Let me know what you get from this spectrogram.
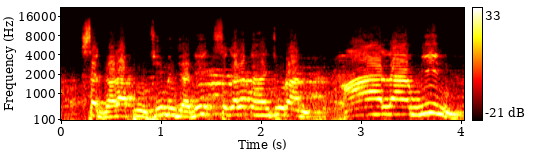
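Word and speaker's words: العالمين: puji menjadi segala kehancuran alamin itu alam semesta pakai Ain P Ain alamin tapi kalau jenan alamin pakai Hamzah artinya yang penyakitan yang berpenyakit atau orang yang penyakitan bayangkan kalau bacanya Imam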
